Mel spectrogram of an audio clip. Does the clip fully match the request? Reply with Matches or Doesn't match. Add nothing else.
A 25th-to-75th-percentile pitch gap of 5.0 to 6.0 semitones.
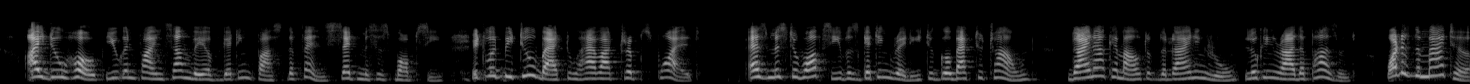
Matches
